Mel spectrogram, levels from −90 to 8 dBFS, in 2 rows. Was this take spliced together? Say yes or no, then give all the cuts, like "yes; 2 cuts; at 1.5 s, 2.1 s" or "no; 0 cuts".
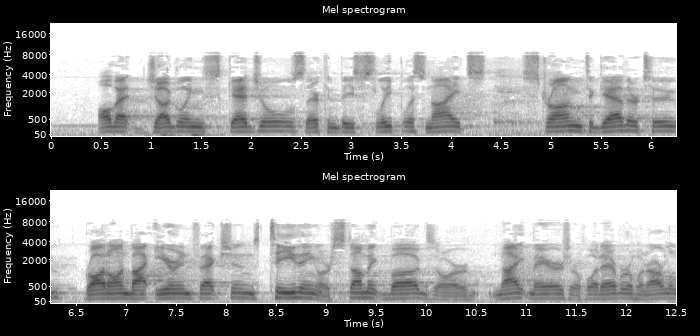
yes; 2 cuts; at 6.5 s, 8.3 s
